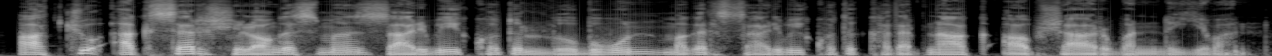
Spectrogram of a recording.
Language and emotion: Kashmiri, neutral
